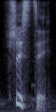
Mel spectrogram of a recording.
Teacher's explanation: but it seems to soften up to an F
